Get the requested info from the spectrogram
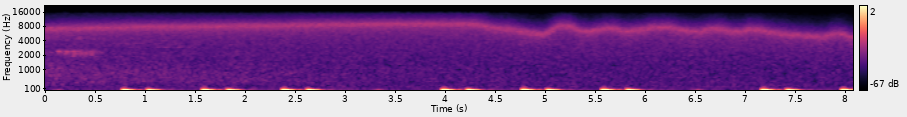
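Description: Live electronic music from analog synthesizers and a drum machine: a deep doubled kick pulse, like a heartbeat, repeating about every 0.8 s with the odd beat left out. Above it, a high filtered hiss sweeps down and wobbles in the second half.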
